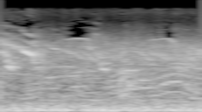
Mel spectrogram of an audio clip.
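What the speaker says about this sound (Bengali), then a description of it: "টোপরওয়ালা মুরগি" Crested chickens at a poultry market in Uluberia give a short, close cluck or squawk at the start, amid market background noise.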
